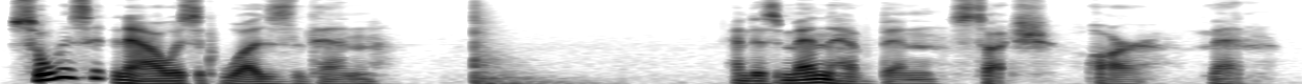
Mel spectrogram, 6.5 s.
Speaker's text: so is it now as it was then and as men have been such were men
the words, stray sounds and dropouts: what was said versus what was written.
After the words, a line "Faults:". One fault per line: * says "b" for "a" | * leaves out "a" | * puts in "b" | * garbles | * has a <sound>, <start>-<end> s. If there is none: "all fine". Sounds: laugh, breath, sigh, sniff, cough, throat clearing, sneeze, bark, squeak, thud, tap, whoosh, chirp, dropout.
so is it now as it was then and as men have been such are men
Faults:
* has a thud, 2.4-3.2 s
* says "are" for "were"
